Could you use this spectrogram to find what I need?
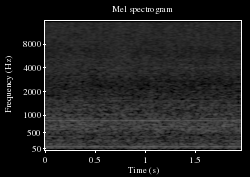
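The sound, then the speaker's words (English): A steady, low mechanical hum of air conditioning, with a constant tonal drone and a broad wash of noise, holding an even level throughout with no voices. “Yes, you can hear the air conditioning.”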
